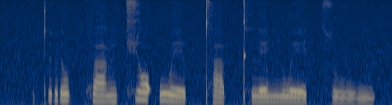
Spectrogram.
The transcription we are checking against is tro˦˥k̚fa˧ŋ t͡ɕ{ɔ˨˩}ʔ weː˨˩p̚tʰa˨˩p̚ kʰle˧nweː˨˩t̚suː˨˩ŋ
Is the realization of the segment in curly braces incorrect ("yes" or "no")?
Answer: yes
